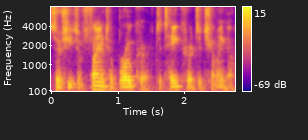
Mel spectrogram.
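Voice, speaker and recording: A man speaks with vocal fry. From England. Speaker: livestreamer reading a book aloud. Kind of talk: casual chat; reading aloud.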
